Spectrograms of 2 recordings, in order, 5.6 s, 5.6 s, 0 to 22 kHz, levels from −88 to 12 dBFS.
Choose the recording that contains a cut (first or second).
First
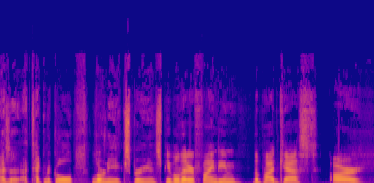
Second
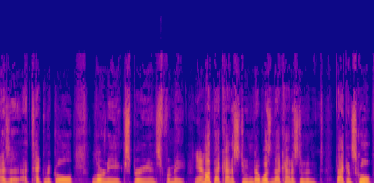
first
